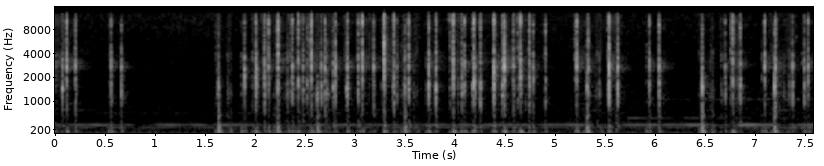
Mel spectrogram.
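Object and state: Mechanical keyboard being typed on.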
